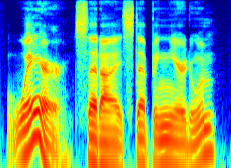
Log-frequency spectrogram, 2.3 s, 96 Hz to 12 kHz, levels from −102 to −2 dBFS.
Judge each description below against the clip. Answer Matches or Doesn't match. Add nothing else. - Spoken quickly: Doesn't match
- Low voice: Matches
